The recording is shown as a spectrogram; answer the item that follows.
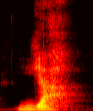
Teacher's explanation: The word you, since it is unstressed, gets reduced, and that's why it sounds like a neutralized vowel.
